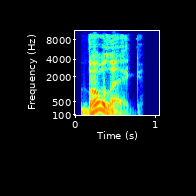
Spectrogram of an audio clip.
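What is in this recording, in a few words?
"bowleg", English, British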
